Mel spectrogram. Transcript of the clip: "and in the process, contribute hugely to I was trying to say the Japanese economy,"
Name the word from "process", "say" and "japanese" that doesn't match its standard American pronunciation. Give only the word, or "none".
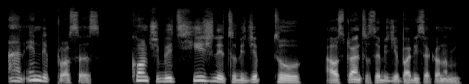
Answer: japanese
